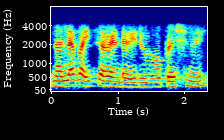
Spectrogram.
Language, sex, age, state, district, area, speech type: Malayalam, female, 18-30, Kerala, Kannur, rural, conversation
